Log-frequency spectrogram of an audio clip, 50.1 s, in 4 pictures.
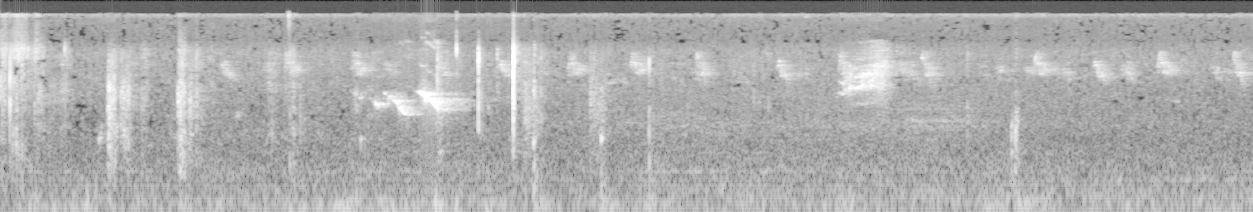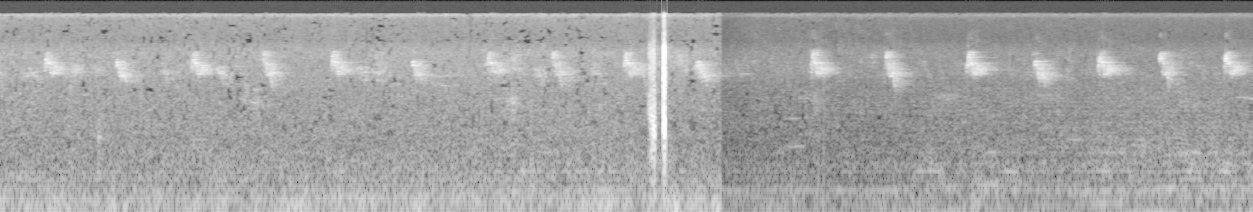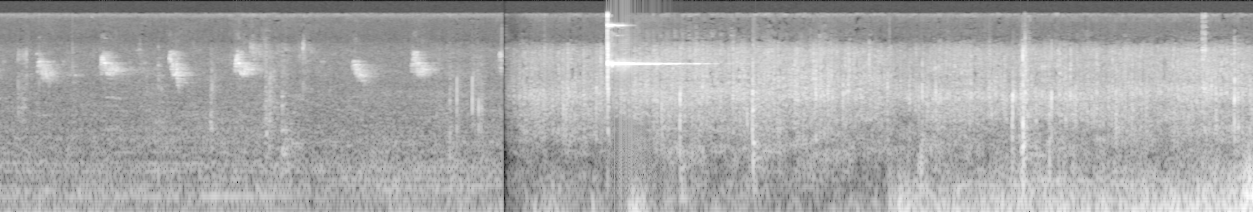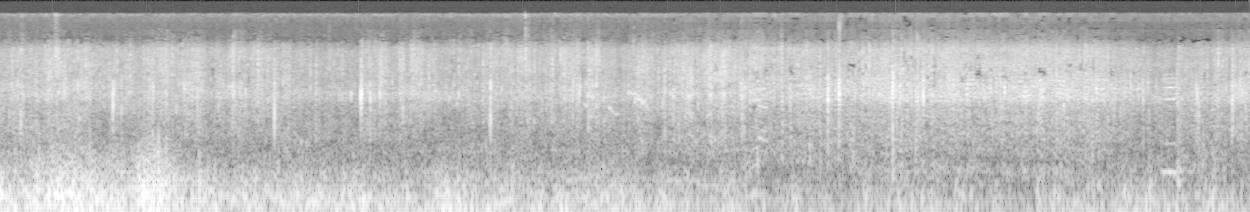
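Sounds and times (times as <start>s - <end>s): small bird chirping: 2.3s - 19.8s.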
